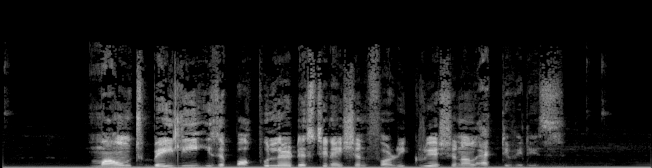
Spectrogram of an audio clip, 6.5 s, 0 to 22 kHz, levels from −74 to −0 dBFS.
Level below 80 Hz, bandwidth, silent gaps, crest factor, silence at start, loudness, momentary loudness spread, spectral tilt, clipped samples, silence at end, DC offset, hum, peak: -28 dBFS; 16.5 kHz; none; 20 dB; 0.05 s; -19 LUFS; 21 LU; -2 dB/octave; under 0.1%; 0 s; under 0.1%; none; -2 dBFS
